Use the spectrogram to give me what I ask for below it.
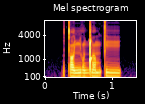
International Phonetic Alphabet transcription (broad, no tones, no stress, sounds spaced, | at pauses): t ɒ ɲ o ŋ͡ǃ ʌ m t i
